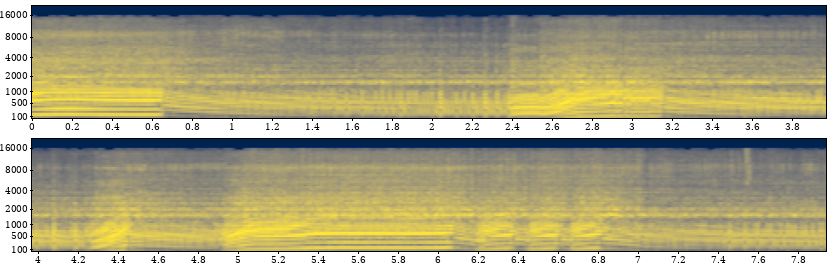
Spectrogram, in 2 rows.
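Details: Stihl 020 AV chainsaw with new clutch, new nose-bearing bar and new chain, warmed up with idle turned up, first test cut: crisp two-stroke wail bogs under cut and snaps back to high revs cleanly; normal, strong cutting.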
